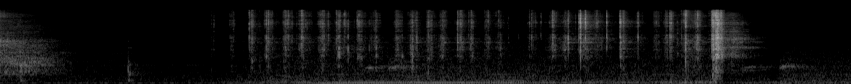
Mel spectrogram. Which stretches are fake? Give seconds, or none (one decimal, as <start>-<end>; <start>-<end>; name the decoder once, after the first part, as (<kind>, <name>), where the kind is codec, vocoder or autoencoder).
7.2-7.8 (codec, SNAC)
